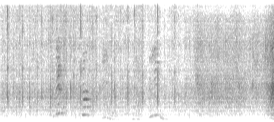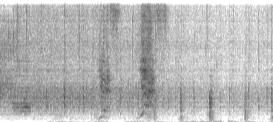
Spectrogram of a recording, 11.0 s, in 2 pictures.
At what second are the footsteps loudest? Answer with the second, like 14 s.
10 s.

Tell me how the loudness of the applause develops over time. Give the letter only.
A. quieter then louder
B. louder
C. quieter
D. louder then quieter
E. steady
D.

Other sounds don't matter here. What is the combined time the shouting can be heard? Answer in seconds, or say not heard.
4 s.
